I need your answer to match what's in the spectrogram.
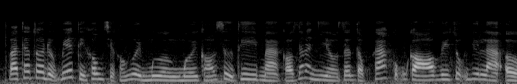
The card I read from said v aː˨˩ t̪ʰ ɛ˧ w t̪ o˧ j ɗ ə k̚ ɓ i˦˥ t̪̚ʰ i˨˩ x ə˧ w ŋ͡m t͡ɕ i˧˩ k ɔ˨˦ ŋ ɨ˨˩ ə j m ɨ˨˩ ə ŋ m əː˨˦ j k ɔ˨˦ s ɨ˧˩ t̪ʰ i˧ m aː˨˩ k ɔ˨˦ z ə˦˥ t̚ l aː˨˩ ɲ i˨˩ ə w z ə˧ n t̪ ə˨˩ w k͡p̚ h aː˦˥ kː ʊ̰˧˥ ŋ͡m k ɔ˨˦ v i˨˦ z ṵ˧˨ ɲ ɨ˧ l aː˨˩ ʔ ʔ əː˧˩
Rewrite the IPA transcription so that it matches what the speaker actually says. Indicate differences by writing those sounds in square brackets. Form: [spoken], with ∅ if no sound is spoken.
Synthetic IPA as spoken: v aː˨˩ t̪ʰ ɛ˧ w t̪ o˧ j ɗ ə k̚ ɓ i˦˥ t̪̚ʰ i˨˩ x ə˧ w ŋ͡m t͡ɕ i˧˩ k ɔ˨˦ ŋ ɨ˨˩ ə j m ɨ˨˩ ə ŋ m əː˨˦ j k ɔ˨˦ s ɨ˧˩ t̪ʰ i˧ m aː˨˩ k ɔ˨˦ z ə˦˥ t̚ l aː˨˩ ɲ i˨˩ ə w z ə˧ n t̪ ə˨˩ w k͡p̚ [x] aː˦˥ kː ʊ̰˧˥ ŋ͡m k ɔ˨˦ v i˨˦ z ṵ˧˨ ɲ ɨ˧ l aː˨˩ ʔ ʔ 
